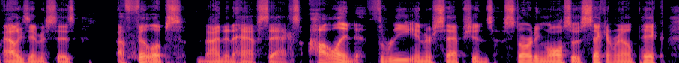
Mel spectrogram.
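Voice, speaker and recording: A man's voice: fairly low pitch, no room sound, studio quality. A man co-hosting a casual sports chat show, reading listener comments aloud and briefly responding to them.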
